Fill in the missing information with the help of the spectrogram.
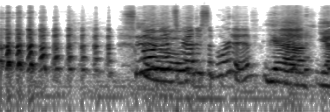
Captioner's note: laughs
